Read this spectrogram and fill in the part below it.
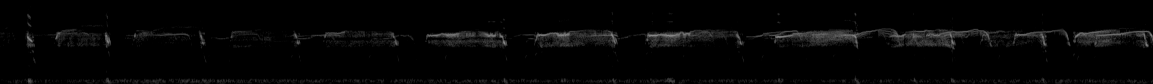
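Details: Bald eagle eaglets at the Sauces nest, triplets approaching fledge age, excitedly begging for an arriving meal, eagle cam, May 29 2018. High quavering whistles start softly then grow louder and more insistent, running together in a near-continuous chatter with occasional clicks.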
